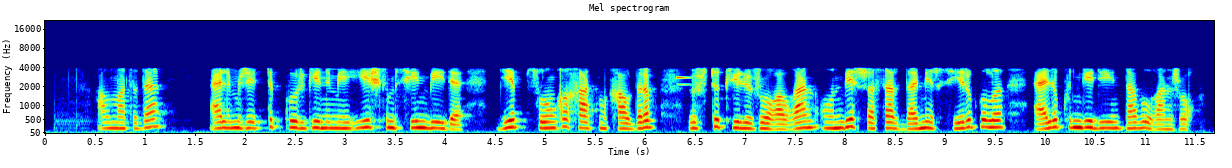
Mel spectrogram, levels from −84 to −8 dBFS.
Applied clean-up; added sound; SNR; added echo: neural diffusion model UNIVERSE++.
